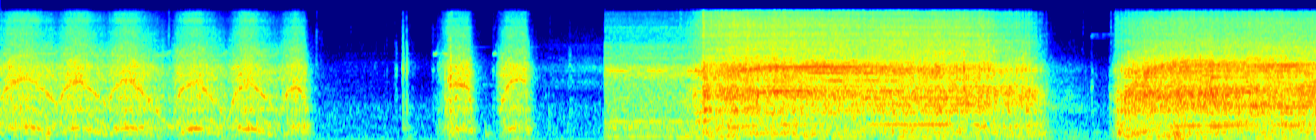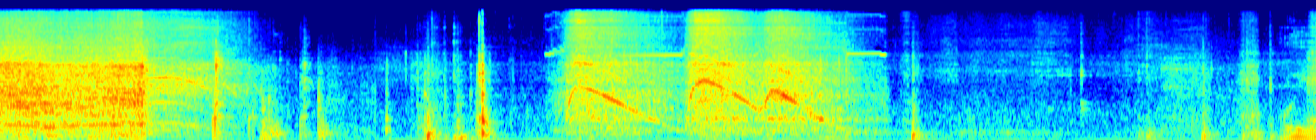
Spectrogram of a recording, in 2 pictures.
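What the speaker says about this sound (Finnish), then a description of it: "Laitapa silleen, että sä poraat alaspäin." A Makita power drill bores into wood while a birdhouse is being built. It whines loudly in two long, steady runs, with short bursts and clattering handling sounds before and after, and voices speak briefly in between.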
